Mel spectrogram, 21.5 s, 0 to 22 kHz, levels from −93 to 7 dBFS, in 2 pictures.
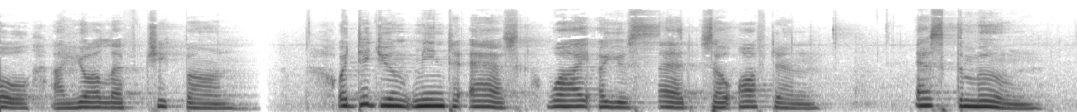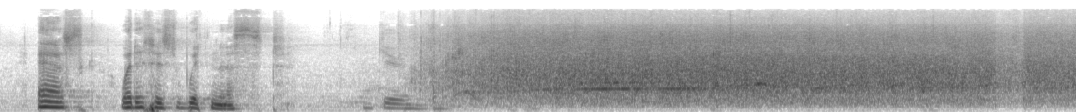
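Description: AAC frame loss with concealment occurs at 2.36 to 2.81 s, 6.43 to 6.64 s, and 12.98 to 13.04 s, spanning about 0.3 s, 0.13 s, and 0.04 s, consistent with seven, three, and one lost frames. The decoder rebuilt each gap from the last good spectrum, so the gaps sound like brief smeared, noisy, phasey patches rather than silences.

A channel drops out from 20.72 to 21.0 s. The level falls abruptly by about 6 dB and then recovers. This is the likely result of one stereo channel going missing before the mono sum, halving the material shared by both channels.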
